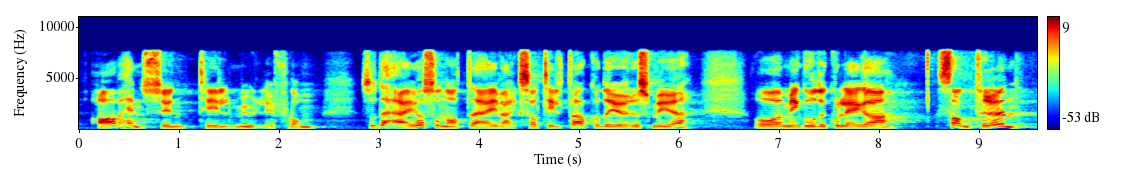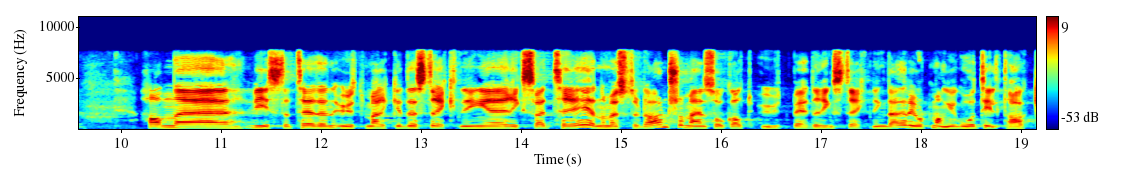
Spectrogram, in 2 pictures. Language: Norwegian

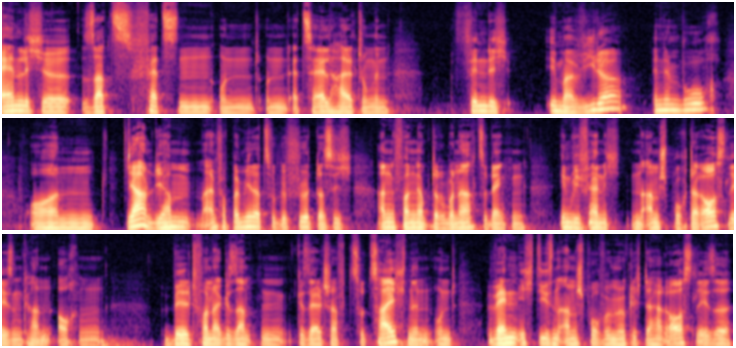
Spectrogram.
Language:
German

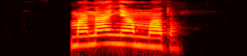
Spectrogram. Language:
Igbo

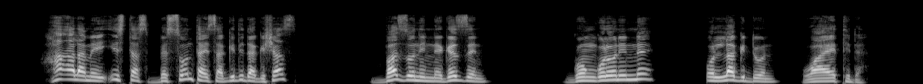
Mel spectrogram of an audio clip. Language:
Gamo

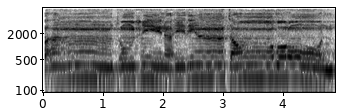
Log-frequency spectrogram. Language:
Arabic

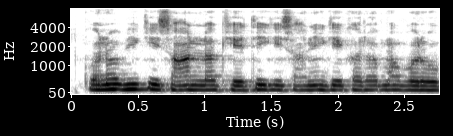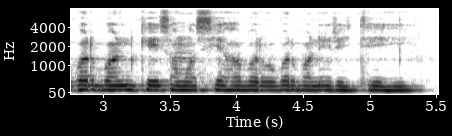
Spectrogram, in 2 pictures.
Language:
Chhattisgarhi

